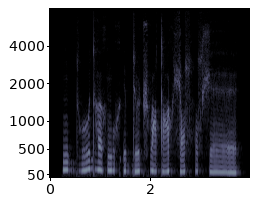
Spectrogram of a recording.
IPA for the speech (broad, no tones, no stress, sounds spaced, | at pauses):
ŋ u b dʱ ʊː dʱ ɐː x ŋ o x ʔ e b d ø ʈ͡ʂʰ ʊː tˤ ʊː x ɕ o sˤ h y sˤ ʃ ɛː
